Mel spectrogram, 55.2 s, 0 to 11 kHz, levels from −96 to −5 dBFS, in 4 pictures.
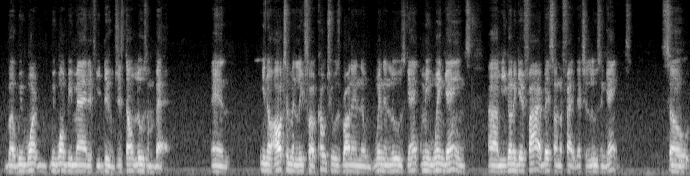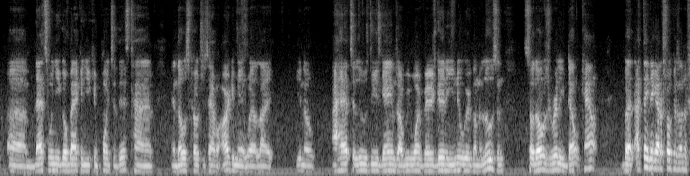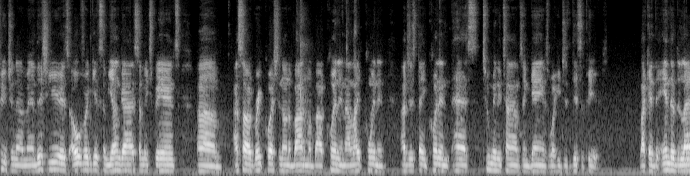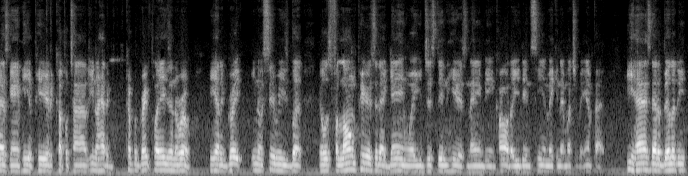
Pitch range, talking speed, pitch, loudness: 100-115 Hz, 225 wpm, 110 Hz, -22 LUFS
